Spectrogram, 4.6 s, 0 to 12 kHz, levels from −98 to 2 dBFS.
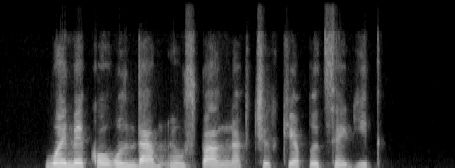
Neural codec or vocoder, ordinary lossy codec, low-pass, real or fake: autoencoder, 22.05 kHz, a latent of 192 numbers a frame, VITS, trained on one speaker; Opus, 16 kbps; 9.9 kHz; fake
